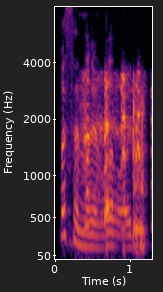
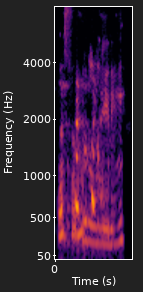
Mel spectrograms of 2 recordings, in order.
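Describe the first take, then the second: First: Squeaky high breathy whisper of a movie hero line; hammed-up tiny voice, teasing; mock movie line. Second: Lightly raised, slightly put-on voice for the movie line; mock movie line. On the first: Quoting a movie line about Star Wars. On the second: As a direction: say it again as a gentle hammed-up quote.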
